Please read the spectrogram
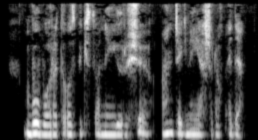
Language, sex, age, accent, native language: Uzbek, female, 12-17, Toshkent shahri, Uzbek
